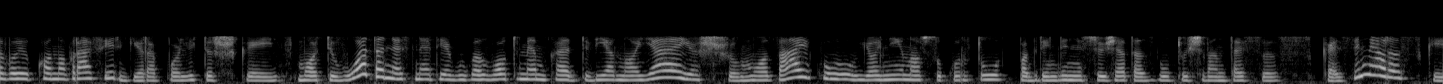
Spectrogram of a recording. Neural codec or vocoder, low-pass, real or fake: codec, 16 kHz, 4.8 kbps, FACodec; 3.6 kHz; fake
